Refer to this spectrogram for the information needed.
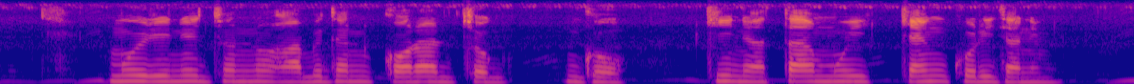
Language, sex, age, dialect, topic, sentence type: Bengali, male, 18-24, Rajbangshi, banking, statement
